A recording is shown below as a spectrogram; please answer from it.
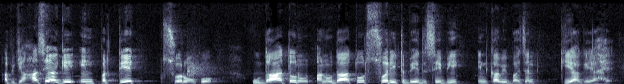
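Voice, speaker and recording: Guy teaching grammar, kinda high voice, slows down to recite verses. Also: expressive, a little mellow, muffled recording. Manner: explains step by step, slows to recite verses and vowels. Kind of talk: classroom lecture.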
